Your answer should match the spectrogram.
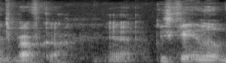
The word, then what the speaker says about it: Dubravka: Dubravka.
